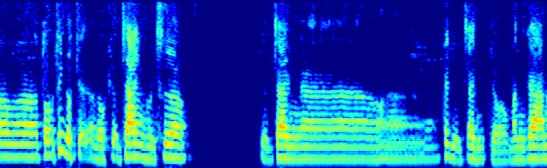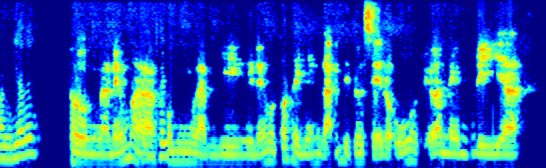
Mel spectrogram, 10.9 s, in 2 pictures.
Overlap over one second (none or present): none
